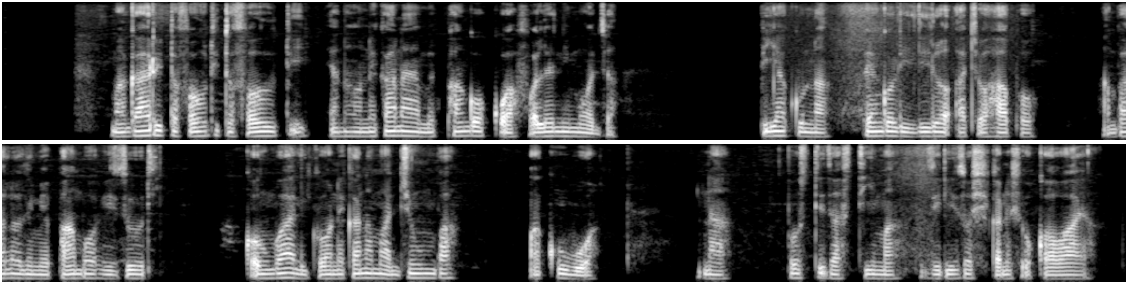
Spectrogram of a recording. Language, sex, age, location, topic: Swahili, male, 18-24, Mombasa, finance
